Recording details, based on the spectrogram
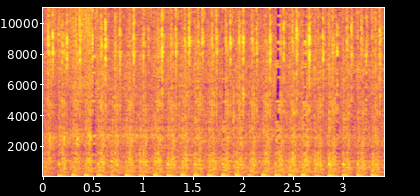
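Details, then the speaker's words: Royal Enfield BS6 single-cylinder carburettor with the mixture screw turned fully in: slow, loping idle of deep even thumps, about 220 a minute. It is running lean, with only a small amount of fuel passing. "कि यह जो है वह and यहां पर and हो चुका है अभी भी स्मॉल अमाउंट आफ फ्यूल और का मिक्सचर है जा रहा है मगर यह इसको हम बोलते हैं लिए मोड़"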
